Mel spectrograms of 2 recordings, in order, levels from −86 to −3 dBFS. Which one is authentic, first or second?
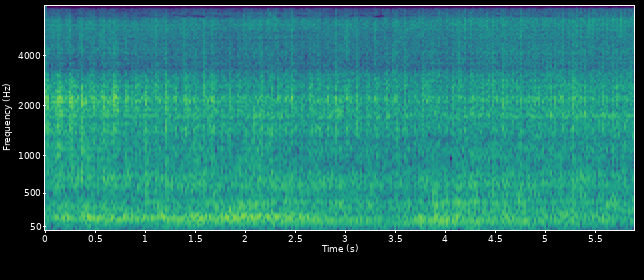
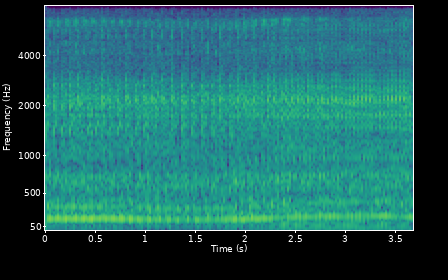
second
